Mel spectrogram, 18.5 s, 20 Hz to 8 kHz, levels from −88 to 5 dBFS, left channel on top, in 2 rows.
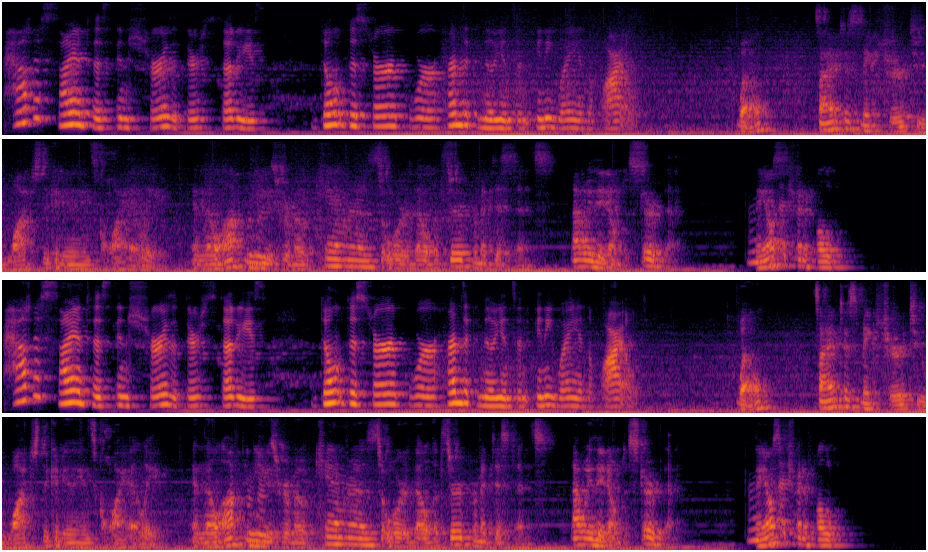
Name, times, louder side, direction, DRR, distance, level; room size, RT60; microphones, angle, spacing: voice 1, 0.0-2.5 3.2-6.4 11.7-11.9 16.7-17.1, right 3 dB, 35° right, 8 dB, 0.8 m, -26 dB
sound 1, 1.0-16.6, right 1 dB, 90° right, 1.1 m, -42 dB
sound 2, 4.4-14.3, left 1 dB, 75° left, 3.0 m, -49 dB
sound 3, 5.0-15.7, equal, 10° left, 4.9 m, -50 dB
voice 2, 8.1-10.8 11.1-14.7 14.9-16.0 16.8-17.5, right 2 dB, 65° right, -2 dB, 4.1 m, -30 dB
16.0 x 11.0 x 3.3 m, 0.35 s
head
